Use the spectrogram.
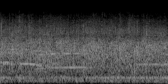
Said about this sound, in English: If you're going to clap, don't give me a petty clap.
